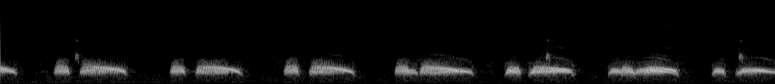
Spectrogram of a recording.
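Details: Spotted dove, a ground decoy bird from Kon Tum, Vietnam, in September 2018, giving repeated two-part coos, a clipped note then a longer mellow one, with a faint higher chip now and then.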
